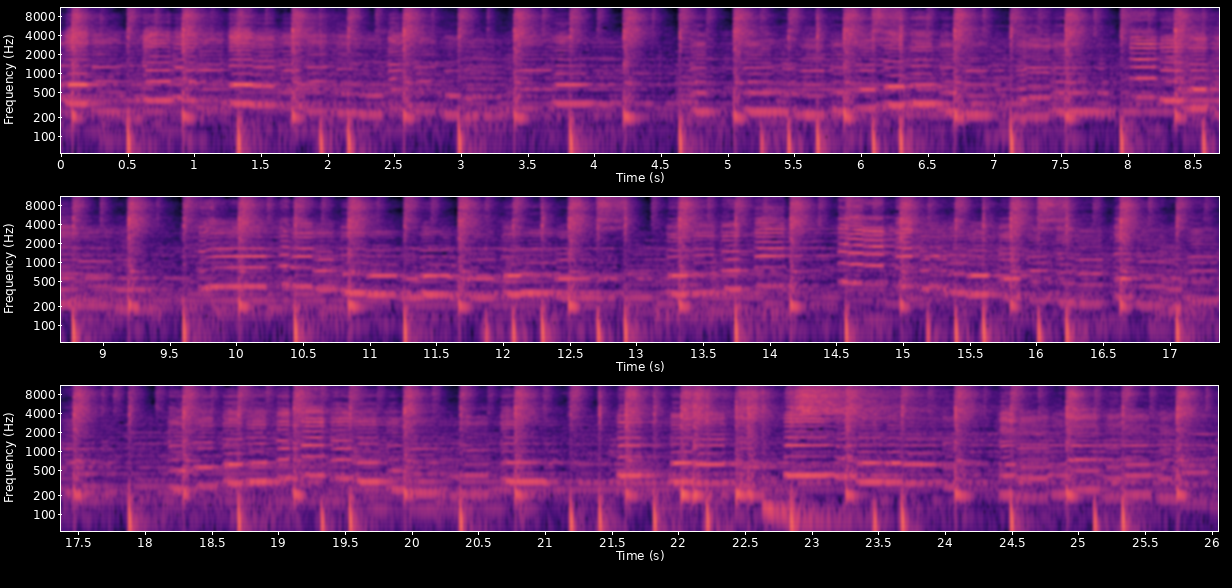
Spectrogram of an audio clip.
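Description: Bebop-style jazz with a drum kit keeping a busy beat under a fast, winding melody line.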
